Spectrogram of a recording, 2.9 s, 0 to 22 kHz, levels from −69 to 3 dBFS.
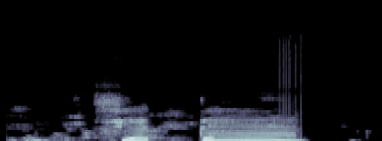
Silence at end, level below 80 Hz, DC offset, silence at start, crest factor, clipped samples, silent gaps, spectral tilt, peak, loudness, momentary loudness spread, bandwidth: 0.2 s; -48 dBFS; under 0.1%; 0.05 s; 16 dB; under 0.1%; 2.44-2.55 s; -5 dB/octave; -2 dBFS; -15 LUFS; 16 LU; 7.8 kHz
